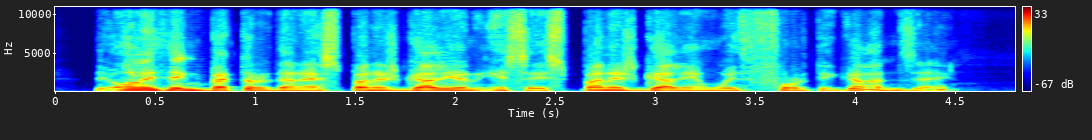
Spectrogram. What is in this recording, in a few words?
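Spanish male, voice; Pirates Of The Caribbean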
